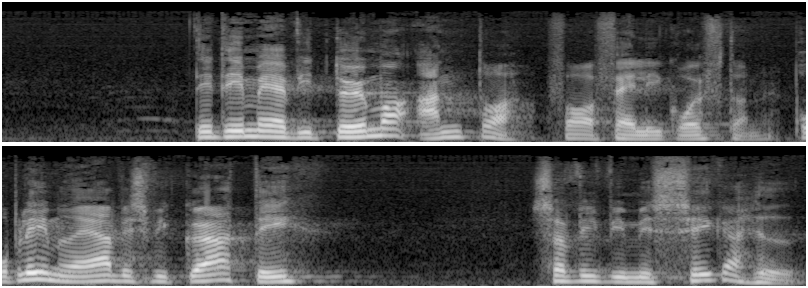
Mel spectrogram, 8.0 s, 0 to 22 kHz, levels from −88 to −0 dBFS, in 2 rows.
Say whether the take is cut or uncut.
cut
